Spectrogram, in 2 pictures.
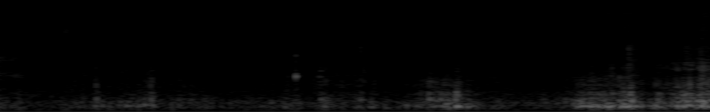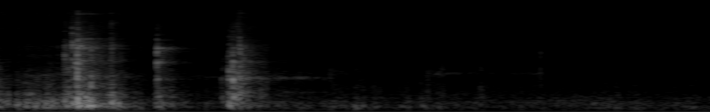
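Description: Toy subway cars pushed by hand along a wooden toy train track: faint scattered ticks, then a short rattling roll from about three seconds in, with two sharp clacks close together, the loudest sounds.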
